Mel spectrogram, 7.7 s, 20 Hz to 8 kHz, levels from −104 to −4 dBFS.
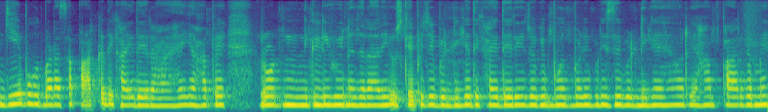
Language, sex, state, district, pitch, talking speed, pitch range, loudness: Hindi, female, Maharashtra, Mumbai Suburban, 220 Hz, 290 wpm, 215-225 Hz, -13 LUFS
